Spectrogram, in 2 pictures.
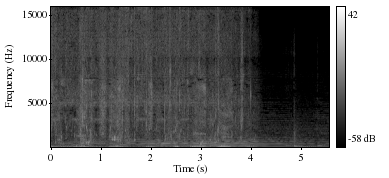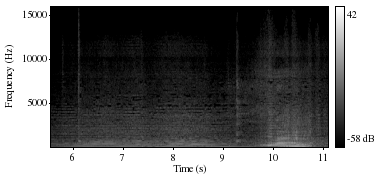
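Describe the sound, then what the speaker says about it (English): A lion on the savanna lets out deep roars, loud low rumbling calls early on, then a quieter stretch of low drone before a strong final roar near the end. "the lion's greatest strength is neither tooth nor claw, but sound. Its roar is the voice of the savanna itself."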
